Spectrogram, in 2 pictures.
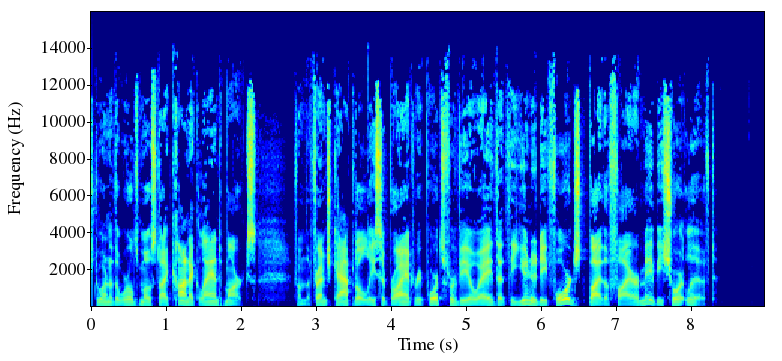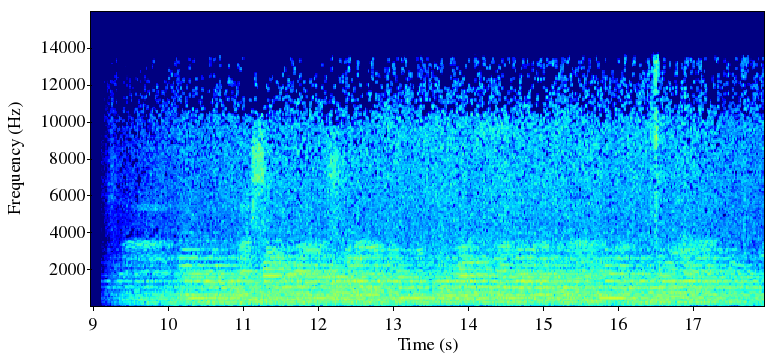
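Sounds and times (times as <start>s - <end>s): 
speech: 0.0s - 8.4s
church bells in France ringing: 9.1s - 17.9s.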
